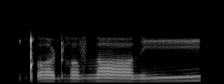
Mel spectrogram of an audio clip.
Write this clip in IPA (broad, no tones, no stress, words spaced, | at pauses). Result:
ǃʼɔɖʱɔv ðɒːðiː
